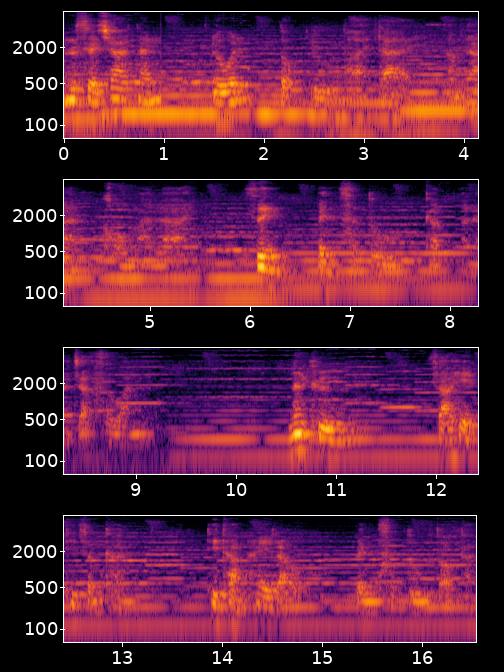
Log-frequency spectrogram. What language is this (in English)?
Thai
